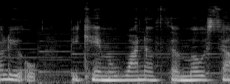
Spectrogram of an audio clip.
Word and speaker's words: 柳: The Chinese word for willow is pronounced 柳. It sounds very similar to another Chinese word, 留, which means to stay.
